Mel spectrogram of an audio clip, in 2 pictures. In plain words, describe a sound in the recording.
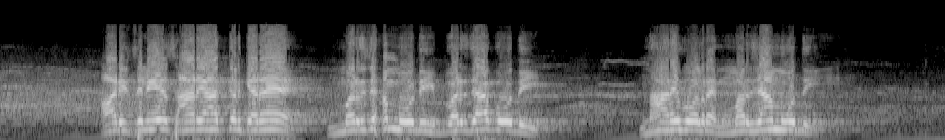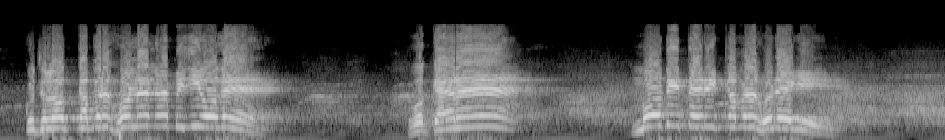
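An elderly man speaks forcefully through a microphone and loudspeakers, in slow drawn-out calls.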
